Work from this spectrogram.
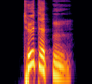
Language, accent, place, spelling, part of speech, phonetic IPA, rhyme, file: German, Germany, Berlin, töteten, verb, [ˈtøːtətn̩], -øːtətn̩, De-töteten.ogg
- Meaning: inflection of töten: 1. first/third-person plural preterite 2. first/third-person plural subjunctive II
